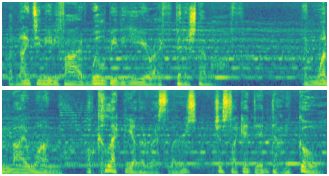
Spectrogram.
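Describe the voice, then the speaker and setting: Man acting pompous, low-voiced wrestling empire tyrant. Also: lightly acted. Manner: pompous, menacing, speechifying. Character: ruthless, gloating male wrestling empire boss. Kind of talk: audio drama acting.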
